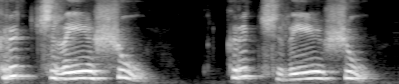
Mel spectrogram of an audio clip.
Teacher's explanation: Krich, this is kr, not kru or kr, this is kr. Krich, there is a half ch, and then there is a mahaprana ch, and again there is a half r.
